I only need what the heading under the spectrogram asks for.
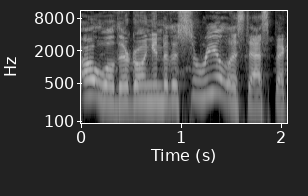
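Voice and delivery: ordinary talk

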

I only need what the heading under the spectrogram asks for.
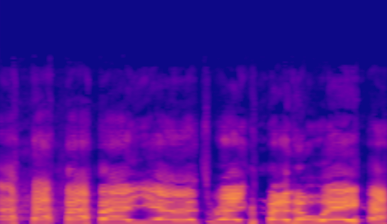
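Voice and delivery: high, loud, over-the-top forced laughing. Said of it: "I start over the top laughing".

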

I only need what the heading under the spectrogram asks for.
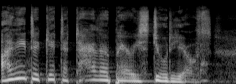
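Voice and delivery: mock, desperate, high, panicked scream. Retelling jumping into a cab and telling the driver: imitating own scream. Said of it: "and I scream".

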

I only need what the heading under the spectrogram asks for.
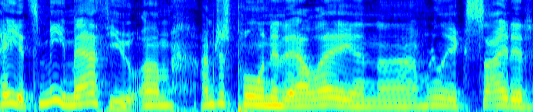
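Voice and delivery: very high, youthful, eager, excited voice. Retelling a voicemail left at twenty-two: imitating his younger self at twenty-two. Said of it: "I was twenty-two, so I sounded".

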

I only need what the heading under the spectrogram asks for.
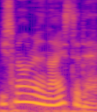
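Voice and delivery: soft, earnest, heartfelt, fully sincere. Retelling what Tanner said before the show, imitating Tanner, very genuinely. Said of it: "say very genuinely".

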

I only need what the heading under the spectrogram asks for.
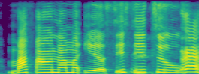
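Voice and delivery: put-on Atlanta accent. Asked to say it again by someone who loves your accent, answer in an Atlanta accent. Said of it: "I love your accent. Say it again".

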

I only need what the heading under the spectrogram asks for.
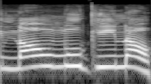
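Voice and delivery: put-on Latin American accent. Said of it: "when I hang out with my Latinos".

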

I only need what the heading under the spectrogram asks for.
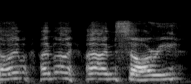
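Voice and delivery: mock very slow, high, crying child's stammer. Describing a scolded child made to apologize: imitating a crying child. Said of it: "crying and says".

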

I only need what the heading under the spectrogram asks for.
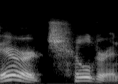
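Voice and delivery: usual speaking voice

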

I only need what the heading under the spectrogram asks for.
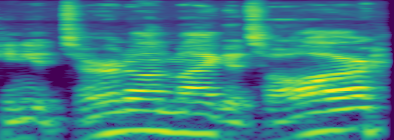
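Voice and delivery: very loud, drawn-out, booming, haughty acted swagger. Retell a musician's request on stage before thousands of people, imitating a most arrogant voice. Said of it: "in the most like arrogant voice he heard".

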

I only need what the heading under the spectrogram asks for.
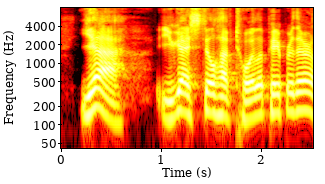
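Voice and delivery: acted, somewhat sarcastic jab. Retelling an american listener's reply to a toilet paper post, kind of sarcastic. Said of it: "kind of sarcastically".

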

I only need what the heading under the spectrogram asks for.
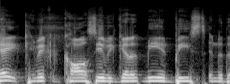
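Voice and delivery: ordinary delivery

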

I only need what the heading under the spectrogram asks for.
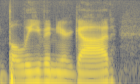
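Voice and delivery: ordinary talk, nothing marked

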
